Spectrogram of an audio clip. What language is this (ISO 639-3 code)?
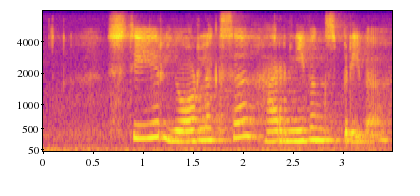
afr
